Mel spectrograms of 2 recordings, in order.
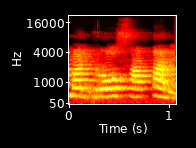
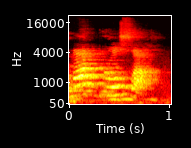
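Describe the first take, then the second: First: The word ends in a full -atan sound. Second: The word ends in a soft -ah sound. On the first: The speaker is not stopping on the word. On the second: The speaker stops on the word.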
